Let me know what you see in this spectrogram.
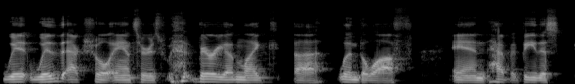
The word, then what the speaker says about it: Lindelof: Damon Lindelof. – Lindelof. All right. All right. Good. – It's like Spindelof.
